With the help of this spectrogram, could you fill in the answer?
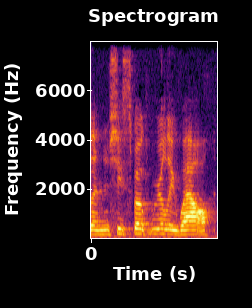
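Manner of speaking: ordinary talk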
